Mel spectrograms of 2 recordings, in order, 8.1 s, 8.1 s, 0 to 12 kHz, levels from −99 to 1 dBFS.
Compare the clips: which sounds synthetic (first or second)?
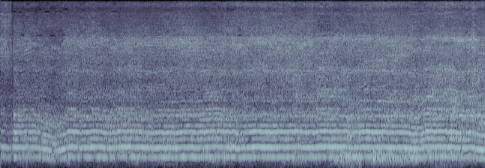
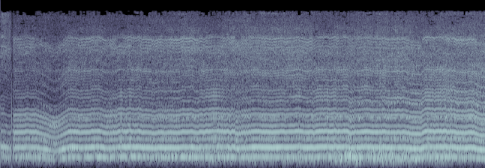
first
